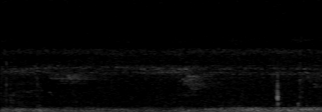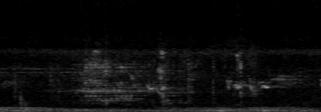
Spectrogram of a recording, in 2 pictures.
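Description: Steady low rumble of open-air ambience with a few faint light clicks, and faint bird chirps about five seconds in.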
